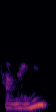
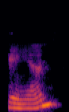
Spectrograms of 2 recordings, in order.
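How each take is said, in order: First: The vowel sounds like the one in 'con'. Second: The vowel sounds like the one in 'can'. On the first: This is how some visitors say it. The speaker calls it wrong. "my Bahamian family, we laugh because they like to say cons" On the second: This is how the locals say it. The speaker calls it right. "but it's cans. And that's how the locals pronounce it"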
